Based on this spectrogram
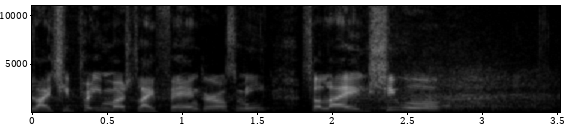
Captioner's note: laughter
